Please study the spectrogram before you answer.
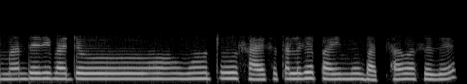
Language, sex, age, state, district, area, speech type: Assamese, female, 45-60, Assam, Dibrugarh, rural, conversation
